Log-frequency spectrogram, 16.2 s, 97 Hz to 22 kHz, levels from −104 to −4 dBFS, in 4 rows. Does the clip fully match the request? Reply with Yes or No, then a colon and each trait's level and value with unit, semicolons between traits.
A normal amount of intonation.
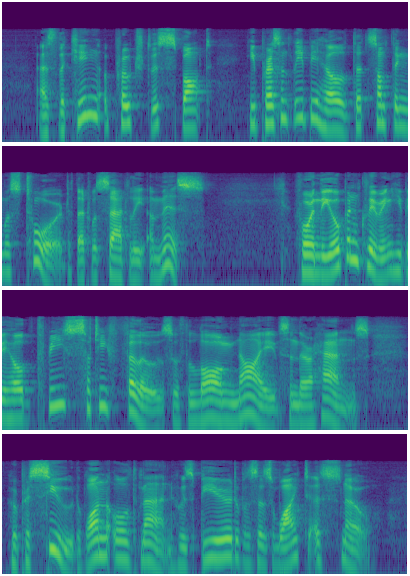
No: wide, 5.7 semitones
